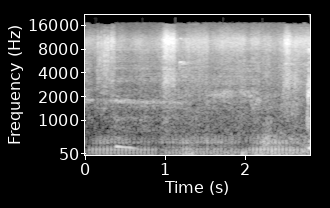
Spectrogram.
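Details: A very happy cheetah purrs with a deep, steady rumble that pulses rapidly and continuously while people are close beside it.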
